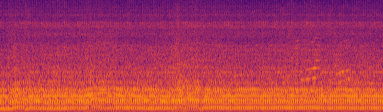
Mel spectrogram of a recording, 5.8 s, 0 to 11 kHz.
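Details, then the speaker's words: 1997 Suzuki DR350 single-cylinder dirt bike, neglected and hard to start, on choke: uneven thumping beat with stumbles; still rough running, owner suspects the missing carburetor accelerator pump. "seems about the same you have to make me promise that if it's not better I need to forget about it and move on"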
